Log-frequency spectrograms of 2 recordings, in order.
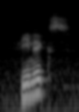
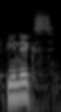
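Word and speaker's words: Fenix: or nothing because I'm not that cool but Phoenix they make it's spelled f-e-n-i-x they make great selections of headlamps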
